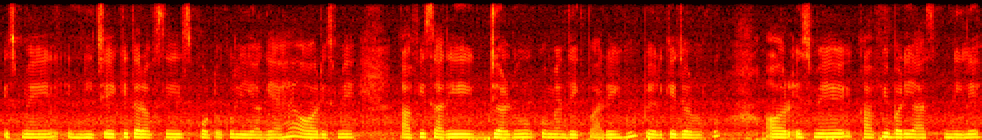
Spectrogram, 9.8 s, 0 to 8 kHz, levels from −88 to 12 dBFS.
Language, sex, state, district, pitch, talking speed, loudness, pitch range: Hindi, female, Uttar Pradesh, Jalaun, 180 Hz, 205 wpm, -16 LUFS, 175-190 Hz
